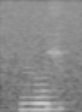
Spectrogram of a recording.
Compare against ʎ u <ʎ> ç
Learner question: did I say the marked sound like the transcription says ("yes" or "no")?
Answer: no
